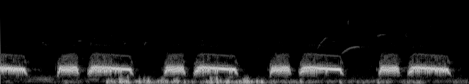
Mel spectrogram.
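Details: Decoy spotted dove cooing to attract wild doves. Loud paired husky coos, short then long, repeat steadily about once a second, with a low rumbling noise underneath in the middle.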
